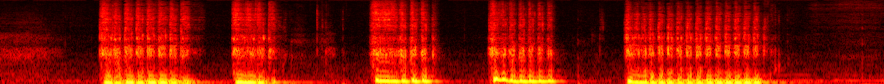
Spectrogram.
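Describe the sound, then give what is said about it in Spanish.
A man's voice imitates machine-gun fire: five loud, raspy bursts of rapid rattling sound, separated by short pauses, with no other talking. “Va. Una metralleta. Fácil.”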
